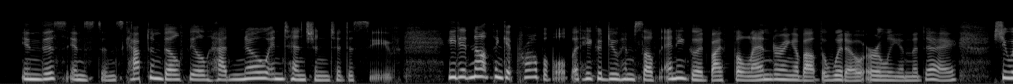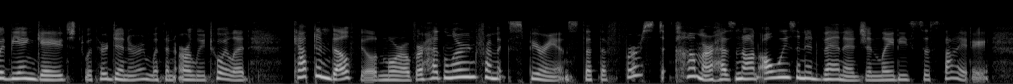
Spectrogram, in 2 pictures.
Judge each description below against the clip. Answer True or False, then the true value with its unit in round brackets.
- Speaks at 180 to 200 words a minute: True (185 wpm)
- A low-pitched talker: False (230 Hz)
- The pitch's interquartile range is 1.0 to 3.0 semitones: False (5.0 semitones)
